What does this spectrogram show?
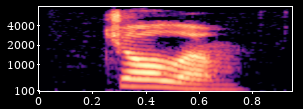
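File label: "чолӧм", Komi, female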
